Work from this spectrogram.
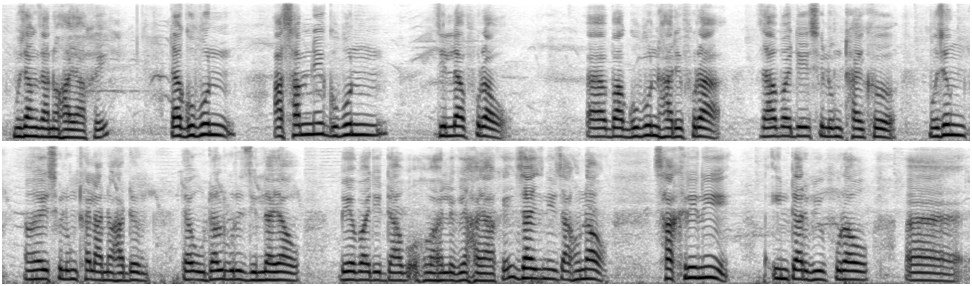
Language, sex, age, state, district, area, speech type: Bodo, male, 45-60, Assam, Udalguri, rural, spontaneous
